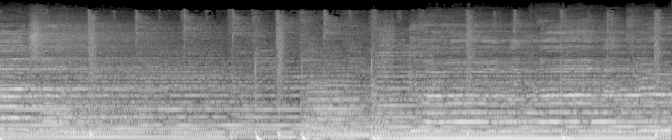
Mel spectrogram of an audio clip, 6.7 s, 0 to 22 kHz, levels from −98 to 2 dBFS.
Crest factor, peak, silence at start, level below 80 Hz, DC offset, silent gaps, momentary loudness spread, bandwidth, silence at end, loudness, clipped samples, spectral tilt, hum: 10 dB; 0 dBFS; 0 s; -16 dBFS; under 0.1%; none; 6 LU; 16 kHz; 0 s; -13 LUFS; under 0.1%; -6.5 dB/octave; none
